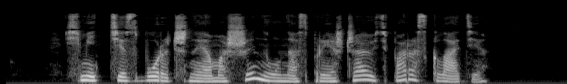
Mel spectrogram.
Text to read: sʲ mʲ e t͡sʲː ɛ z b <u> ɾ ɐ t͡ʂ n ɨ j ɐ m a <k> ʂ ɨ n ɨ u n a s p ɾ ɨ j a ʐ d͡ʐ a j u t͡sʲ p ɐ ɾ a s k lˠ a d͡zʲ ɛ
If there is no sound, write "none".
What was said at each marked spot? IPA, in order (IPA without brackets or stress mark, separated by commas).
ɔ, none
